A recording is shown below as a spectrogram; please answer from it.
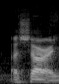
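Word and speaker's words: Ash'ari: How do you pronounce that, Steve? Ashari? Ashari, yeah. Ashari.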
